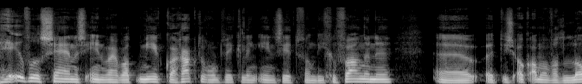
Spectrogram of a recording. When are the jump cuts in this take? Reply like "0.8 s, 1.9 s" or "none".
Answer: none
